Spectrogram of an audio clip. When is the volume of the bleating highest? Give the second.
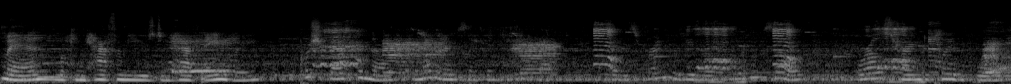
2 s.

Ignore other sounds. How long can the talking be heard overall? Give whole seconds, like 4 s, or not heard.
10 s.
